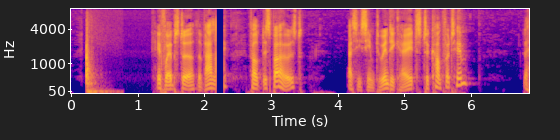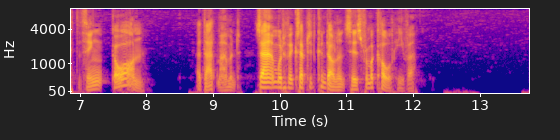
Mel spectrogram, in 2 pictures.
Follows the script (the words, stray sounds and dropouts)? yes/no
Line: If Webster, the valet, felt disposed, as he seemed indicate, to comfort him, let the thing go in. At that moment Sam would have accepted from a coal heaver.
no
